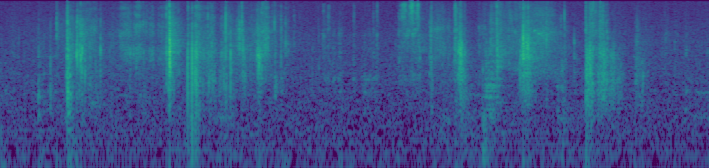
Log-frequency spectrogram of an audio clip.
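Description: Sheets of paper rustle and slide.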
